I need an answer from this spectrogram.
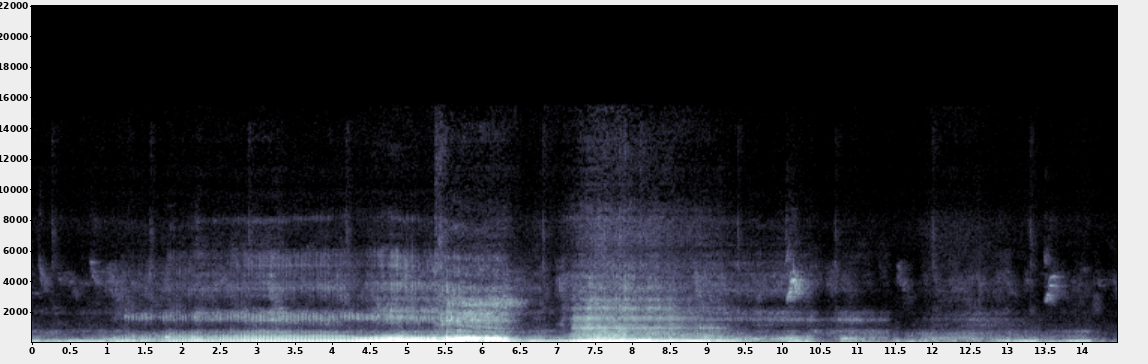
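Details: Sleeping young Mangalitsa sows snore in deep, grating rhythmic breaths, loudest around four to eight seconds, then fading to quieter low rumbles; faint rustling in the background.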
